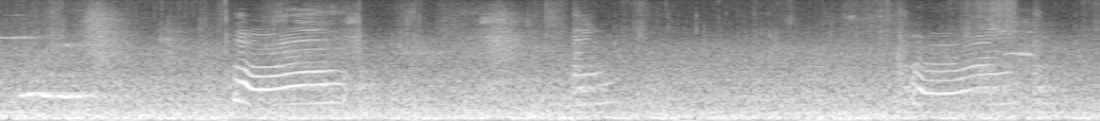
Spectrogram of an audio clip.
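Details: Ragdoll cat during a grooming session, kneading as it is handled; three drawn-out meows, each rising then falling in pitch, about two seconds apart, with a steady hiss of background noise throughout.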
